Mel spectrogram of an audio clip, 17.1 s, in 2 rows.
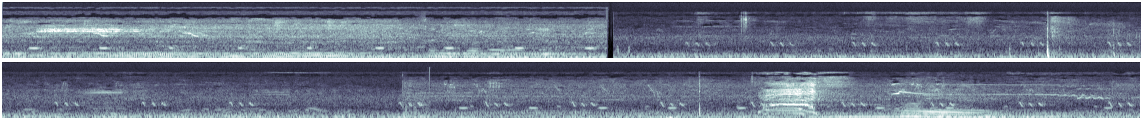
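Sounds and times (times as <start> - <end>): low outdoor rumble: 3.0 - 17.0
cricket ball hitting bat: 7.8 - 8.5
small bird chirping: 11.5 - 14.2.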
